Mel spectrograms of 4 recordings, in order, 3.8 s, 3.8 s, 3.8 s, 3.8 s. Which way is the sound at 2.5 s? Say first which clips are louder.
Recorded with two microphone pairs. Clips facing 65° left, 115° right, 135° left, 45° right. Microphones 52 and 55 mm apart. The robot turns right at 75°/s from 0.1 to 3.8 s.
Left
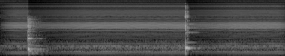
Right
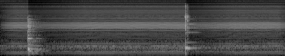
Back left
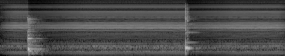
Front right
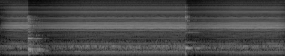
Left 4 dB, back left 16 dB; 135° left.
